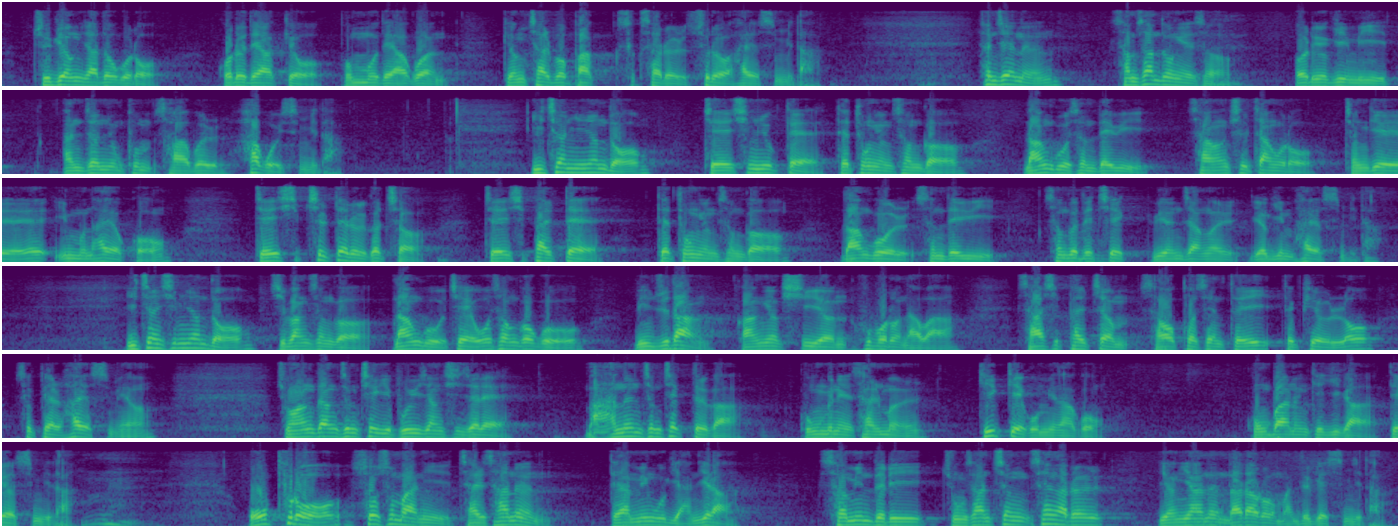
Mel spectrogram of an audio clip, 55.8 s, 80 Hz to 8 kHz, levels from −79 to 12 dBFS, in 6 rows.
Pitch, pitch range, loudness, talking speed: 110 Hz, 95-120 Hz, -16 LUFS, 250 characters per minute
